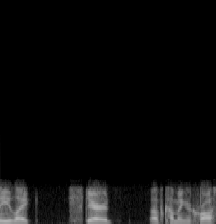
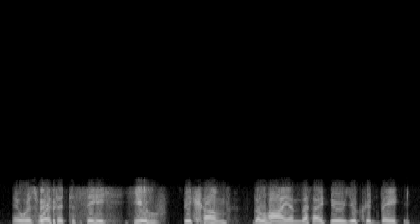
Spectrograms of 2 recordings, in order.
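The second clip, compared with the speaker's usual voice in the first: put-on Italian accent, higher and louder; 5 semitones higher, 5 dB louder than usual. Playing a dying JoJo character to a friend: very Italian accent. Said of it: "you put on the most Italian accent".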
